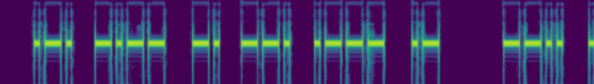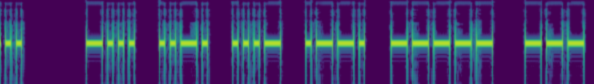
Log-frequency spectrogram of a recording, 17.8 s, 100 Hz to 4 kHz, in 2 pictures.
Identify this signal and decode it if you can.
Morse code, heard as a keyed tone, about 15 wpm, spaced as for 12 wpm, 600 Hz. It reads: RYNGJA ZS BFVP0O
